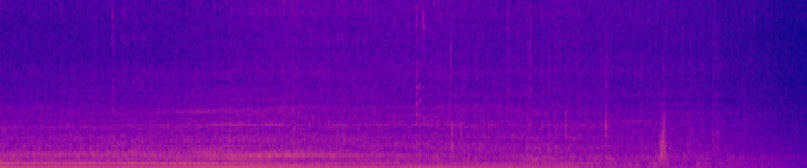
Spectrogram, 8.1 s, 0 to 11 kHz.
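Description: Alfa Romeo 4C Spider's turbocharged four-cylinder engine running at low revs as the car moves slowly away, its steady note growing fainter before fading out at the end.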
